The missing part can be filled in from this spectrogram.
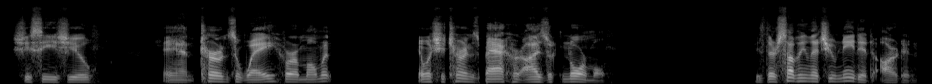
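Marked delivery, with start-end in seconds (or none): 7.5-9.1 icy, cold, distant, unwelcoming tone. Voicing a character who opens her door to a visitor: cold voice. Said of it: "she says with a cold voice".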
